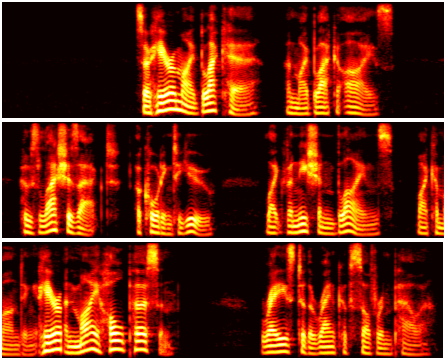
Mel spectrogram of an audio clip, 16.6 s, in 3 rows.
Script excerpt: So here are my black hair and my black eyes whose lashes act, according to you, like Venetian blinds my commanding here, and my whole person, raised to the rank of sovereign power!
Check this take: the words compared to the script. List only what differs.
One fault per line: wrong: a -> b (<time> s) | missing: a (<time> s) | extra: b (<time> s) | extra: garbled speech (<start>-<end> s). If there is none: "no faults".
no faults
